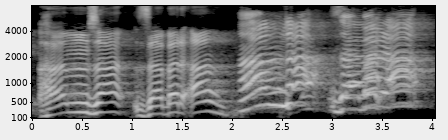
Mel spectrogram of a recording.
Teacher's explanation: हलक के निचले हिस्से से पढ़ेंगे। कहाँ से पढ़ेंगे?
